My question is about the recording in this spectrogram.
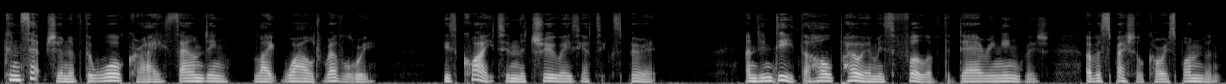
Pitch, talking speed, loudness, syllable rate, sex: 140 Hz, 155 wpm, -20 LUFS, 4.8 syllables/s, female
